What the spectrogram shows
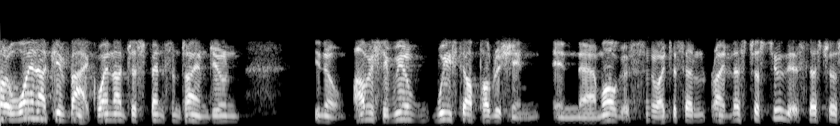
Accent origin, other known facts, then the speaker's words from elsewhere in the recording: Waterford, Munster, Ireland; now in Limerick, Ireland; born and raised in Waterford, moved to Limerick about 30 years ago. Obviously, I'm very old.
